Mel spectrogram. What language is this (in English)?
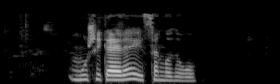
Basque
